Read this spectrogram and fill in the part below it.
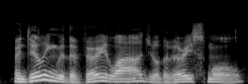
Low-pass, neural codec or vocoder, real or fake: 7.2 kHz; none; real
